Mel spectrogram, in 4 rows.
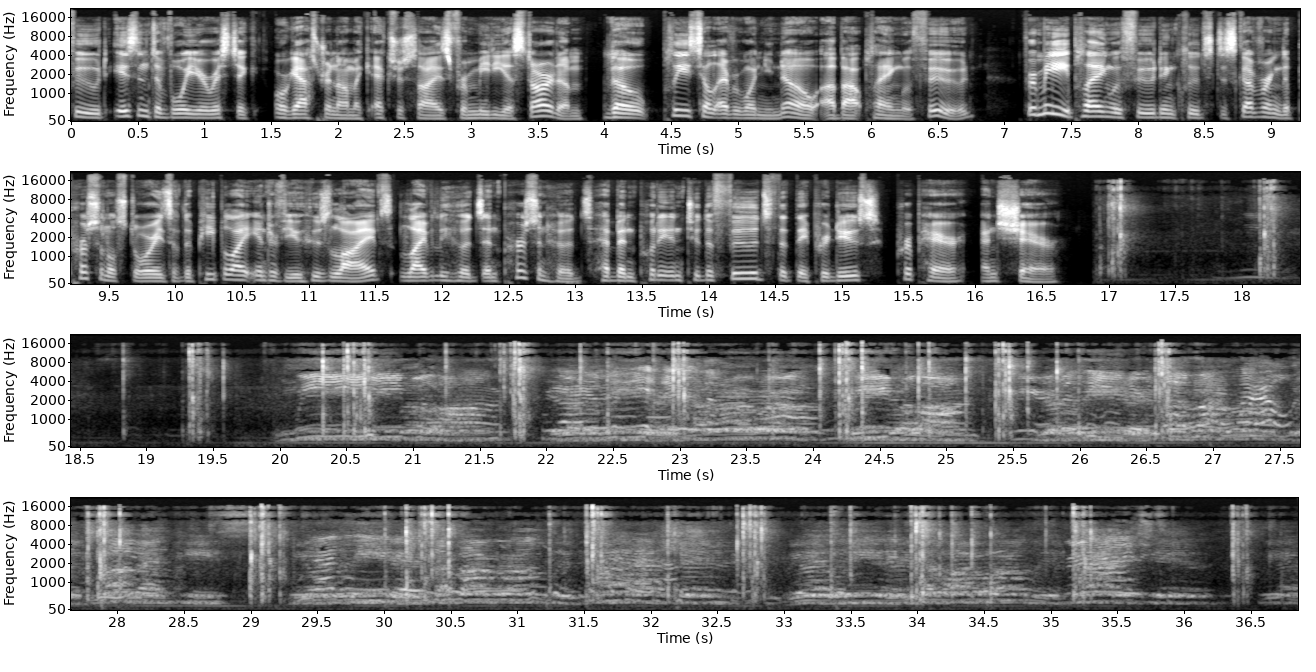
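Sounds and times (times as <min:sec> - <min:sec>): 
speech: 0:00.0 - 0:17.2
sharp hand claps: 0:16.9 - 0:17.2, 0:18.1 - 0:36.7
children at a summer camp singing their daily camp song: 0:19.9 - 0:36.8.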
